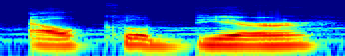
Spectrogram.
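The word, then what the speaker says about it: Alcubierre: In putting it in simple terms, he observes, quote, originally proposed by Miguel Alabir in 1994. This last name is spelled A L C U B I E R R E.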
